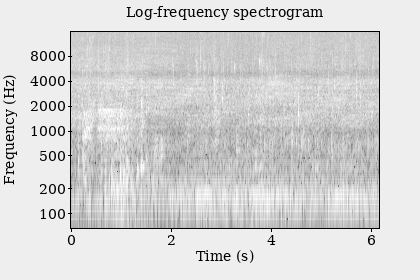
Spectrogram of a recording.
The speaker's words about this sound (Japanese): ここの泡を洗い流してて、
